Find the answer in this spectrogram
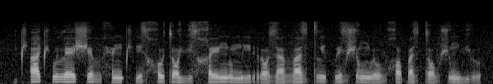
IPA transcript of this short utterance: t͡ʃʼ a t͡ʃʼ u l ɛ ʃ ɛ v h ɛ ŋ t͡ʃʼ i z χ u t ɔ vʲ ʊ z χ e ŋ ʊ m i r ɔ z a v a z t l i p ɪ z ʃ ɔ ŋ l o v χ ɔ p a z t ɔ v ʃ o ŋ vʲ ʊ

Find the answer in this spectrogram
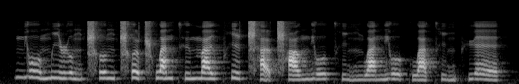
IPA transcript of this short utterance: m j o˥˨ ʊ̯ m i˥˨ ɻ ɤ̰˨˩ ŋ ʈ͡ʂʰ ɤ˦ ŋ ʈ͡ʂʰ ɤ˥˨ ʈ͡ʂʰ w a˦ n t̪ʰ y˨˦ m a˦ ɪ̯ pʰ i˥˨ ʈ͡ʂʰ ä̰˨˩ ʈ͡ʂʰ ɑ˨˦ ʊ̯ n̪ j o˦ ʊ̯ t̪ʰ ḭ˨˩ ŋ n̪ w a˨˦ n j o˥˨ ʊ̯ k w ä˨˦ t̪ʰ ḭ˨˩ ŋ pʰ ɥ ɛ˥˨

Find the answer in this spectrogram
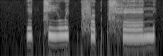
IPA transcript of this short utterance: ɪ˨˥ k̚ s iː˨˧ w ɪ˥ k̚ f ɐ˨ k̚ t͡sʰ ɛː˨˧ n

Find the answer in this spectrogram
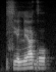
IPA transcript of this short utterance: sʲ ɛ lʲ a ɡ o

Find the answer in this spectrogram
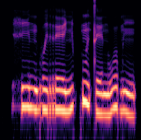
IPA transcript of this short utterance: h iː˨ n ɡʷ iː˨ r eː˨ ɲ ʊ˦ kʷ ĩ˦˨ t eː˨ n w ʊ˦˨ ɓ ĩ˨

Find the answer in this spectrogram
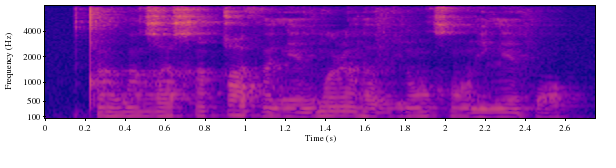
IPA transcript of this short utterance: tʼ ɐ̃ w ɐ̃ ʁ ɘ χ ĩ q ɐ θ ɐ̃ lʲ ɛ̃ v ɔ̃ ɭ ɐ̃ ɾ ɐ v i ɾ ɔ̃ χ ɔ̃ ɾ i lʲ ɛ̃ f ɔ

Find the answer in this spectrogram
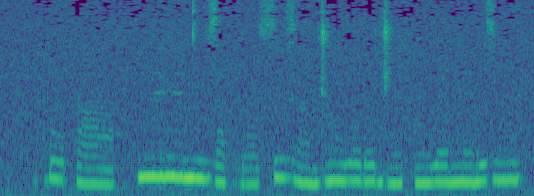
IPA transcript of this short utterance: ɓ ɔ˧ p a˨ | ŋ ɛ̃˦ l ɛ̃˦ d ũ˧ z a˨ ɡ͡b ɔ˨ s ɨ˦ ɣ ã˨ d͡ʒ ũ˧ w o˧ ɾ o˦ d͡ʒ ɛ̃˧ h ũ˧ w ɛ˧ n ɛ̃˧ ɾ ɨ˦ z ũ˦

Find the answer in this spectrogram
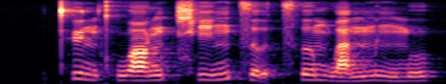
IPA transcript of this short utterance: t̪ʰ y˥˩ n kʰ w ɑ˧˥ ŋ t͡ɕʰ i˧˥ ŋ t͡s ɹ̩˨˩ t͡sʰ ɹ̩˥ m w a˧˥ n m i˥˩ ŋ m u˧˥

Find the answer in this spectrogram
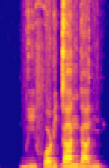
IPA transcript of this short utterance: b i f ɔ ɽ i ɡ a ŋ ɡ a nʲ

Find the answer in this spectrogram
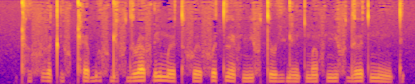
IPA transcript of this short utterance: ʈʰ ə̤ f v ɛ t ɽ i̤ f ʈʰ ɛ b ə̤ f ɖ i̤ f d ɹ ɜ f ɽ i m ɘː t f ɘː f ɘ t lʲ ã f nʲ ɛ f t ɹ i̤ ɖ ĩː t m ə̃ː f nʲ ɜ f d ɘː t m ĩ t

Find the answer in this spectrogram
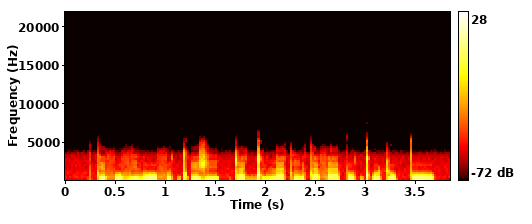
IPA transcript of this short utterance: t e f o v i ð o f ɯ ǃʼ e ʒ i | ʈ æ ɡ͡ǃ y n æ t ŋ ɯ t æ f æ t̪ o ǃʼ o ʈ o p t̪ o

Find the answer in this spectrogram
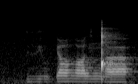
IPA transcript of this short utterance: vʲ u˨ ʔ e˦ ðˤ ɐ˦ l ŋ͡ǃ a˧

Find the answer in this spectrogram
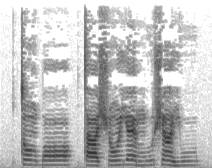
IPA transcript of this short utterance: t ɔ̃˧ ɡ͡b ɔ˧ | t a˨ ʃ ɔ̃˨˦ j ɛ˦˨ m u˨˦ ʃ ã˦˨ j u˧

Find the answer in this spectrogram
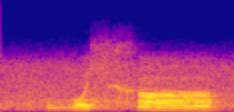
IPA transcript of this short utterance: v o sʲ x ã

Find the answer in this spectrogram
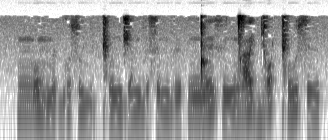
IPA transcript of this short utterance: mː o˧˥˧ mː ɛ˩ ɡ o˩ s o˩ ʎ ʊ˩ ǁ u˩ n d͡ʒ ɛ˩ m b ɪ˩ s ɪ˩ m b ɪ˩ | ŋ͡ǃ e˧˥˧ x ɪ˩ ŋ͡ǀ a˧˥˧ ɟ ɔ˧˥˧ ǁ u˧˥˧ s ɪ˩

